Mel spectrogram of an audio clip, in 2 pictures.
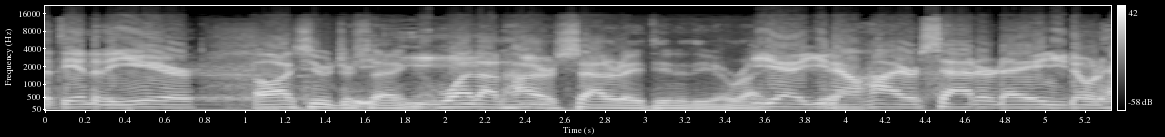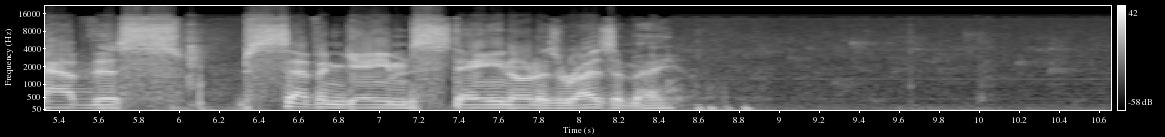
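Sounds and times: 
speech: 0.0s - 8.6s
soft water drips: 8.4s - 10.6s.

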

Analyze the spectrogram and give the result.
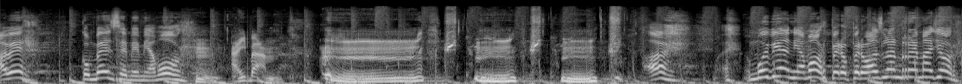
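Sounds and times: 
speech: 0.1s - 9.6s
person imitating a donkey braying: 1.8s - 6.7s.

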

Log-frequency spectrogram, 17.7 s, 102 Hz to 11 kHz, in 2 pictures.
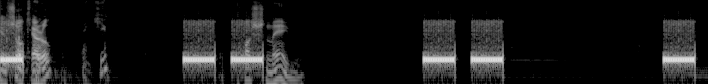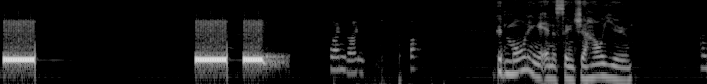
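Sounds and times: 
speech: 0.4s - 1.5s, 3.3s - 3.8s, 13.0s - 13.5s, 15.1s - 16.8s
phone ringback tone on an outgoing call: 2.3s - 3.3s, 5.3s - 6.4s, 8.3s - 9.4s, 11.3s - 12.5s.

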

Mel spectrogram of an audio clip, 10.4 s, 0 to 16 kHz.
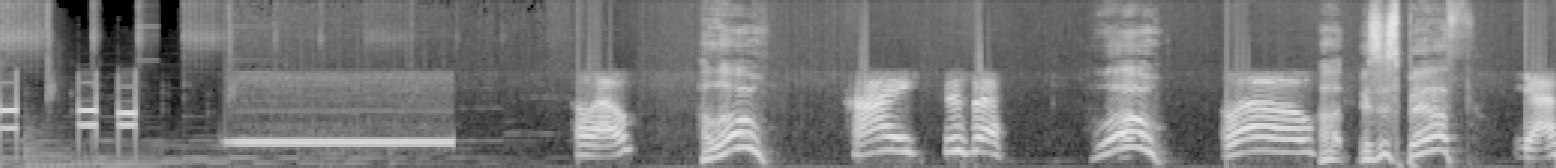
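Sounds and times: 
steady telephone tone: 1.5s - 3.1s
speech: 3.8s - 10.3s.

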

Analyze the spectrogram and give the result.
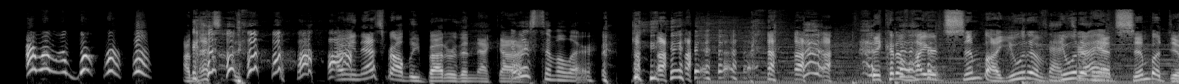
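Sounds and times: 
person imitating dog barking as a radio drama sound effect: 0.3s - 2.2s
speech: 1.8s - 2.6s, 3.4s - 11.7s
laughter: 1.9s - 5.2s, 6.3s - 11.7s.

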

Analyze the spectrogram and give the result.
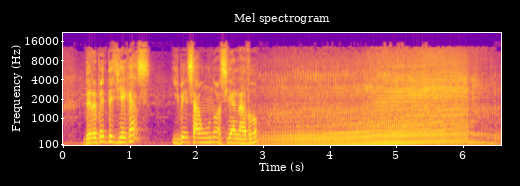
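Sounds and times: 
speech: 0.3s - 3.2s
motorboat outboard motor revving: 2.8s - 6.5s.

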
